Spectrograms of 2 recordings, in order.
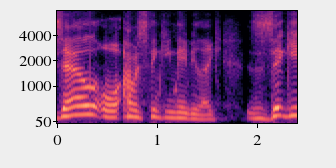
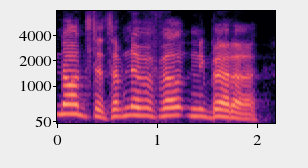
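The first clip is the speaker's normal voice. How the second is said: put-on drunk voice, much higher and louder; 2 semitones higher, 4 dB louder than usual. Hugo, told to go to bed, answers drunk. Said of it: "Hugo like drunkenly takes out his rapier".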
